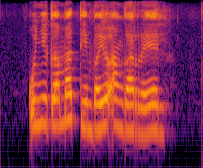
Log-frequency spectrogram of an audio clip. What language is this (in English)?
Tsonga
